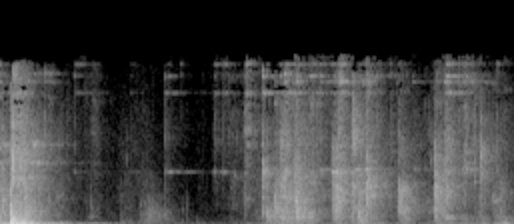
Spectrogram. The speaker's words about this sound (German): und jetzt sperrst du gut zu und zieh bitte vorher die Tür fest ins Schloss.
